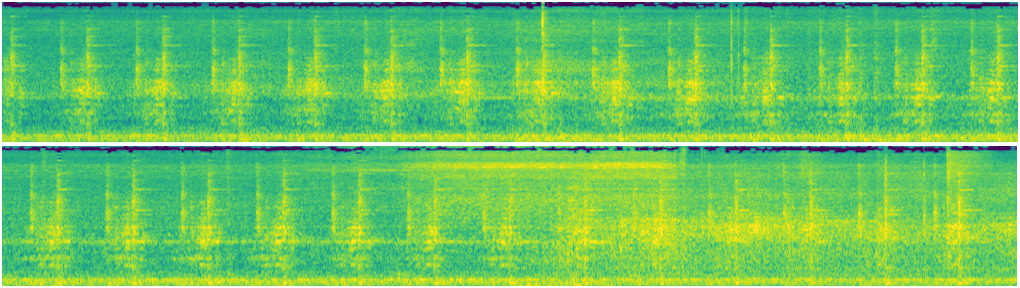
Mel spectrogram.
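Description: Metra commuter train running, heard from the front of the leading car: a steady low rumble with an even clicking about twice a second. From about two-thirds of the way in, a high hiss joins as a second train comes by on the adjacent track.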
